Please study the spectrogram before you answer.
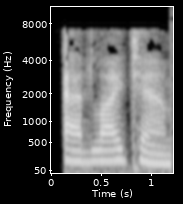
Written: ad litem

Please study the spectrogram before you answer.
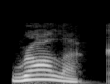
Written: rollock

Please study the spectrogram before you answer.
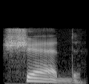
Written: shed

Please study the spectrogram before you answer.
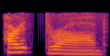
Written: heartthrob

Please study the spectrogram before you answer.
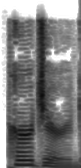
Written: perjured

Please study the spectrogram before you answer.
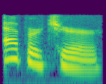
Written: aperture

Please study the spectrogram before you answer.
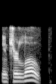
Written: interlope

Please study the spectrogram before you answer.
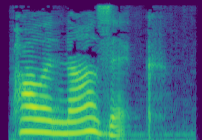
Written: polynosic

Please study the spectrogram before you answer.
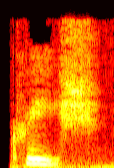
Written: creesh

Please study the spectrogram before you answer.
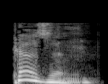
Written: cousinship

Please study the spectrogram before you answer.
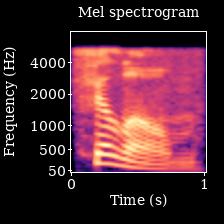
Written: phyllome

